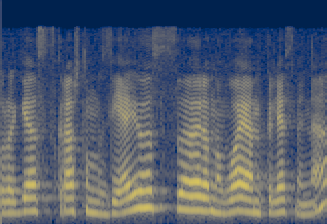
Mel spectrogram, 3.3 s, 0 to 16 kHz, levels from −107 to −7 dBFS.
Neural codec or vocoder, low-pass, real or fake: vocoder, 22.05 kHz, 80 mel bands, Vocos; 9.9 kHz; fake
